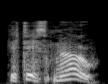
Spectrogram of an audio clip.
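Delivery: high, loud, ringing refusal; defiant cry. A narrator's reading. Diana refuses the duke with a ringing defiant cry. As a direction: hurl the no at him. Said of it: "she cried".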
